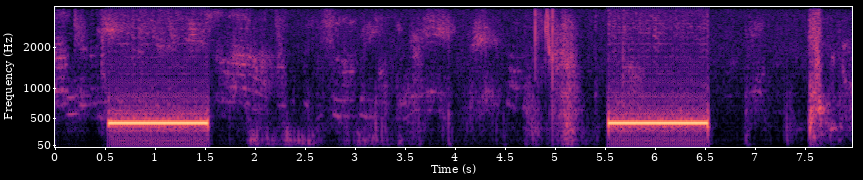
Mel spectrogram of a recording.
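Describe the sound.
A telephone tone sounds after a dropped phone call: two long, steady, mid-pitched beeps about a second each, with people talking in the gaps between them.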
